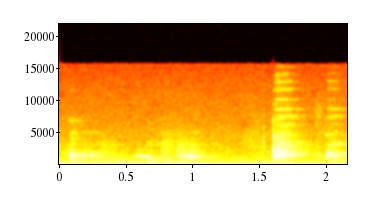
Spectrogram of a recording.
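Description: A single short clink of crockery about one and a half seconds in, over faint stage room noise.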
